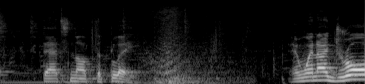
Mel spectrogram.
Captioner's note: air whooshing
